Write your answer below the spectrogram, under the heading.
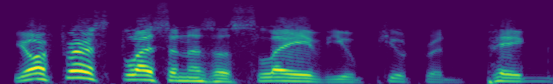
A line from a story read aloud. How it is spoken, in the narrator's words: the mountainous woman spat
